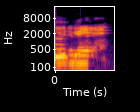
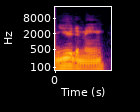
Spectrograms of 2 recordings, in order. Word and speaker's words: Udemy: Udemy. Mm-hmm. Udemy. Like Academy.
